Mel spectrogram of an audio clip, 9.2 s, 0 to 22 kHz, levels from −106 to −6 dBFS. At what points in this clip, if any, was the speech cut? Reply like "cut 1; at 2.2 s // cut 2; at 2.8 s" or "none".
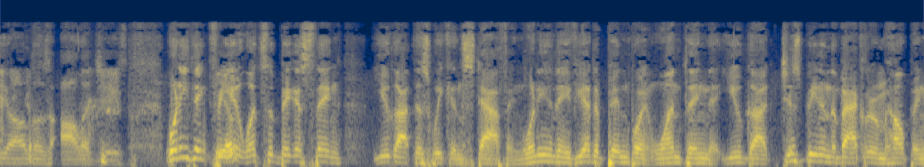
cut 1; at 7.7 s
